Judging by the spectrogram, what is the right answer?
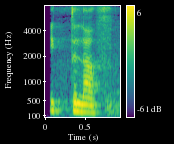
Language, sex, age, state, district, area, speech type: Sindhi, female, 30-45, Gujarat, Surat, urban, read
